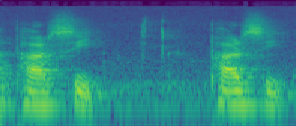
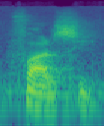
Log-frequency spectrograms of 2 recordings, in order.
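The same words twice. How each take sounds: First: फ़ारसी said with an aspirated ph; teacher shows the wrong फ़ारसी with ph. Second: फ़ारसी with a clear f; teacher models the correct फ़ारसी with f. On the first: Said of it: "और फ़ारसी भी ये गलत होता". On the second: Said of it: "सही लफ्ज़ है फ़ारसी". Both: Shown as a demonstration.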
